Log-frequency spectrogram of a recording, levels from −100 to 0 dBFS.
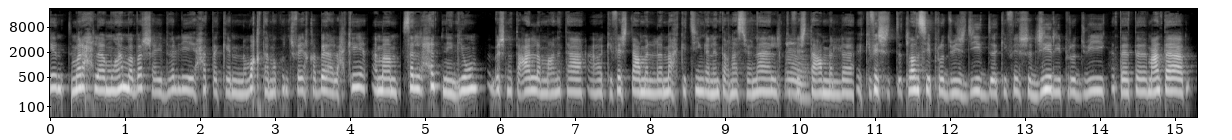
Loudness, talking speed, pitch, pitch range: -24 LUFS, 130 wpm, 230 Hz, 220-250 Hz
